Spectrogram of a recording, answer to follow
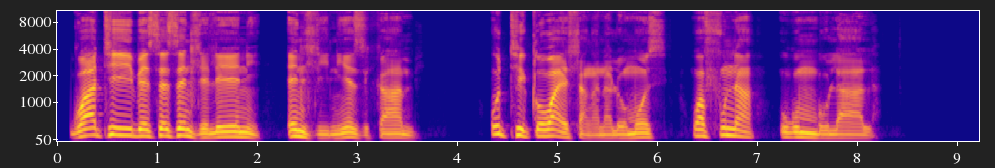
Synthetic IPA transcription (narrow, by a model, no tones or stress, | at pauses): ɣwatʰiβɛsɛs̬ɛnd͡ɮʱɛleni | end͡ɮʱinijezixaːmbʱi | utʰiǁɔwajɛɬaŋanalɔmosi̥ | wafuna | uɣum̩bulaːla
